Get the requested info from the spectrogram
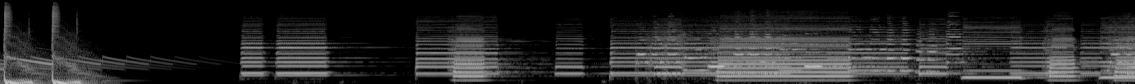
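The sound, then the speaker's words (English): Car horns honk loudly, starting with short bursts and building into long, overlapping blasts that keep blaring with brief gaps. A sharp burst of noise comes first. No one speaks. “Speaking of honking horns, it's James Horncastle.”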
